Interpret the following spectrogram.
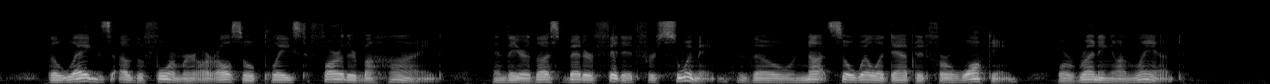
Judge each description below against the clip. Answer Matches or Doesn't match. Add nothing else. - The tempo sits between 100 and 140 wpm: Matches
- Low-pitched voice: Matches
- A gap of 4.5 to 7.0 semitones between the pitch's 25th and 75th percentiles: Doesn't match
